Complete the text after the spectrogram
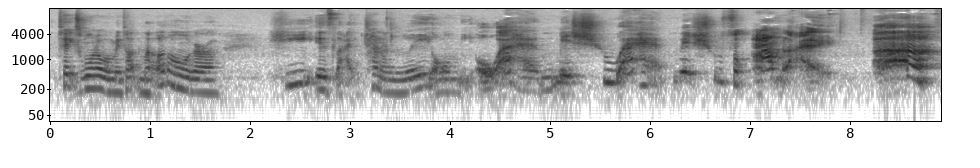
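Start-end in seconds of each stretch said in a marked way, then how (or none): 4.3-6.7 slow, high mock lovesick drone; a hint of a sloppy drunk guy; mocking drunk suitor. Mocking drunk man's advances. 8.2-8.8 loud breathy groan of disgust; disgusted ugh. Retold or imitated. Disgusted reaction to him.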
